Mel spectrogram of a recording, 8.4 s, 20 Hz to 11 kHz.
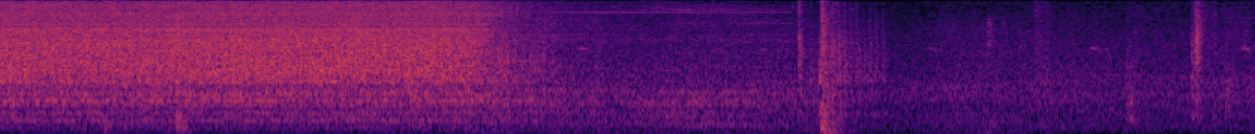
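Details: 2005 Holden VZ Crewman 3.6L V6 Alloytec idling: steady idle drops and thins as each coil is unplugged, then scattered clicks. Isolating coils shows the faulty coil pack is number one, under the intake manifold; misfire from faulty coil pack.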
